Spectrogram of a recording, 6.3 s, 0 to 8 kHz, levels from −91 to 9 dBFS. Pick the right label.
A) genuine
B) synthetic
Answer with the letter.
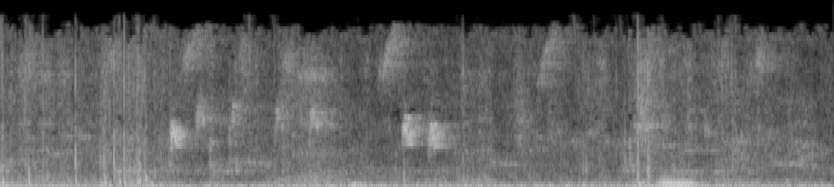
A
